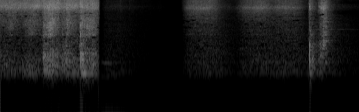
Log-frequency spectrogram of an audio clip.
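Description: Roasted flax seeds hissing softly as a spatula stirs them in a metal kadai, then a soft rustling hiss as they are poured from a slotted spatula into a glass bowl. There is one sharp click near the end.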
